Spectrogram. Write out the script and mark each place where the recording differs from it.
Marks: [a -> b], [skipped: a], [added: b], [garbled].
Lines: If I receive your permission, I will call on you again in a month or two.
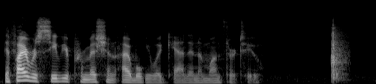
If I receive your permission, I will [skipped: call on] you again in a month or two.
